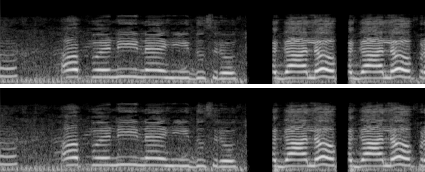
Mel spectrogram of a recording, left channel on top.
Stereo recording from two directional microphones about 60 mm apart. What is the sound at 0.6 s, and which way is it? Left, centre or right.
Speech, centre.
